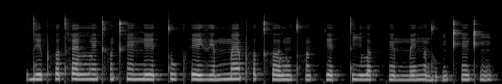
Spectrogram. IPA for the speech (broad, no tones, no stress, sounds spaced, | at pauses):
d e pʰ ə tʰ ɛ lː ẽ kʰ ə̃ kʰ ẽ ŋ e tː u pʰ e vʲ ɜ mː ɛ̃ pʰ ə kʰ ə l ũ tʰ ə̃ kː e tː i l ə kː ẽ mː e ŋ ə̃ d u ʔ ĩ kʰ ẽ kʼ ĩ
